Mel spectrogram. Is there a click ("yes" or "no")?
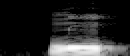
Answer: no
